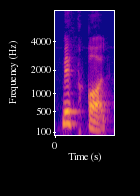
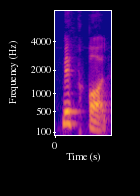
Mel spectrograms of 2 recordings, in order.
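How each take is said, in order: First: The consonant sound is harsh and stops abruptly. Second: The same.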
